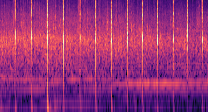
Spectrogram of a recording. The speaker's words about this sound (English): Come on, let's give God a round of applause today.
